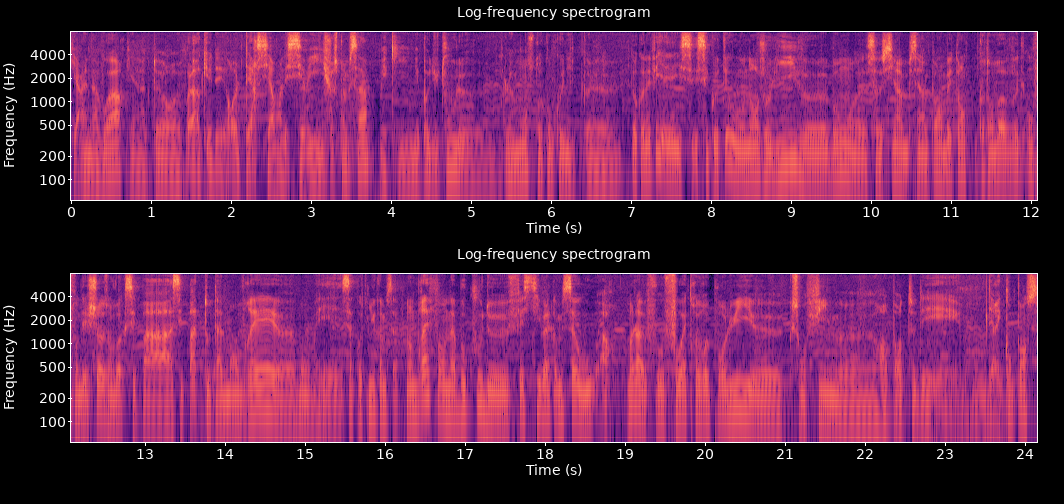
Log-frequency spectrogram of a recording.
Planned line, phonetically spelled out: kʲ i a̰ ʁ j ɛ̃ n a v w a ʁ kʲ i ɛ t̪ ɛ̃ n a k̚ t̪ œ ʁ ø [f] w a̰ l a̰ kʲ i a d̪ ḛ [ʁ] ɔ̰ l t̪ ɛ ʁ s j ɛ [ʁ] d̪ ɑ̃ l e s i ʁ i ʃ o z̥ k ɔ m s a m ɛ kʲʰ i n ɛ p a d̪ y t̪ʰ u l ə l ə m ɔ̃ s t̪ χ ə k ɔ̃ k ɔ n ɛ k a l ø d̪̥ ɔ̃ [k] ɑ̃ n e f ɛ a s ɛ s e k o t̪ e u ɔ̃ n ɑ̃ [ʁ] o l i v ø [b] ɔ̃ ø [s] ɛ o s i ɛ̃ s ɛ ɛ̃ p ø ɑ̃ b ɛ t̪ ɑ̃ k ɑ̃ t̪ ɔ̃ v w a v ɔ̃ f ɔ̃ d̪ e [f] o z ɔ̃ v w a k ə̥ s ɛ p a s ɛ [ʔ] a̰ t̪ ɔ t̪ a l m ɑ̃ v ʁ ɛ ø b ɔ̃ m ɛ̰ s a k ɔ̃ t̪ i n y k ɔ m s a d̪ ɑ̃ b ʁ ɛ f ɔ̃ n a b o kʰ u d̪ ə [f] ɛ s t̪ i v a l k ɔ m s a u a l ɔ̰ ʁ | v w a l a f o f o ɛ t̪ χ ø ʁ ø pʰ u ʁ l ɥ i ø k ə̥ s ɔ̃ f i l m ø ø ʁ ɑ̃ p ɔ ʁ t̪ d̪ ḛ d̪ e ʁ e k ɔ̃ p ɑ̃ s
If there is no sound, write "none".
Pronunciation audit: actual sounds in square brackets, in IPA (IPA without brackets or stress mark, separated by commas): v, ʁ, ʁ, k, ʒ, b, s, ʃ, p, f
